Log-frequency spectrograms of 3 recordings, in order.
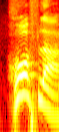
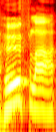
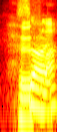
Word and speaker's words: Höfler: Hofler. Höfler, if you want to pronounce it correctly. It's got the umlaut on the O. Right. Höfler.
